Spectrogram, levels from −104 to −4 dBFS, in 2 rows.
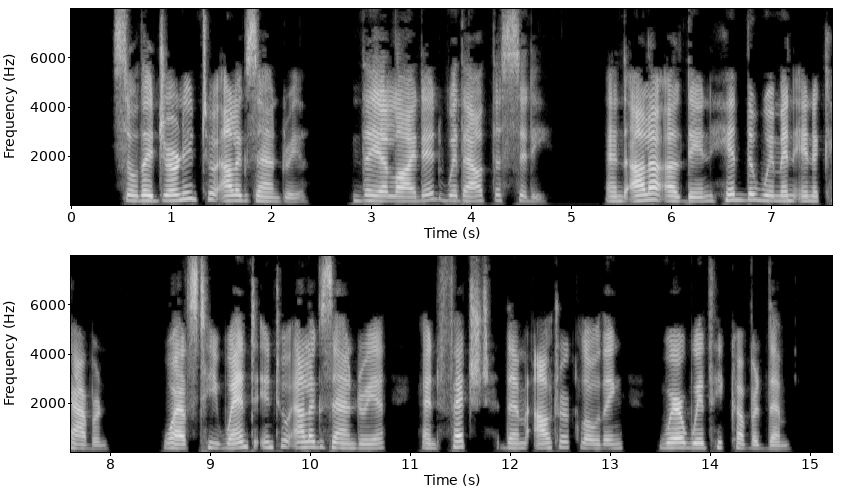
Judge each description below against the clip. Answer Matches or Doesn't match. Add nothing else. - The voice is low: Doesn't match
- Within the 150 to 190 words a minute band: Doesn't match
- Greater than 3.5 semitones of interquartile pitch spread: Doesn't match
